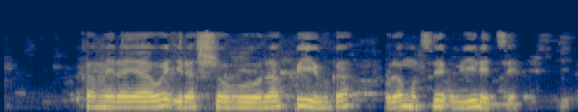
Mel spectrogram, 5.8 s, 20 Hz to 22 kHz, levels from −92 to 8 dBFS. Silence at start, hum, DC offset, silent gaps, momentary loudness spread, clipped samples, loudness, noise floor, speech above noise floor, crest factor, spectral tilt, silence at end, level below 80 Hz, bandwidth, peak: 0.75 s; none; under 0.1%; none; 11 LU; under 0.1%; -14 LUFS; -58 dBFS; 44 dB; 12 dB; -6 dB/octave; 0.1 s; -50 dBFS; 7.8 kHz; -2 dBFS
